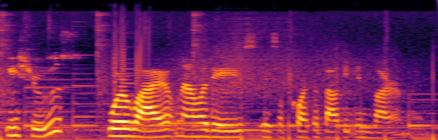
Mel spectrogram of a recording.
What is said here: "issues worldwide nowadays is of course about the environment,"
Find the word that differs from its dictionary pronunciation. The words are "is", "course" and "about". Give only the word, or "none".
is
